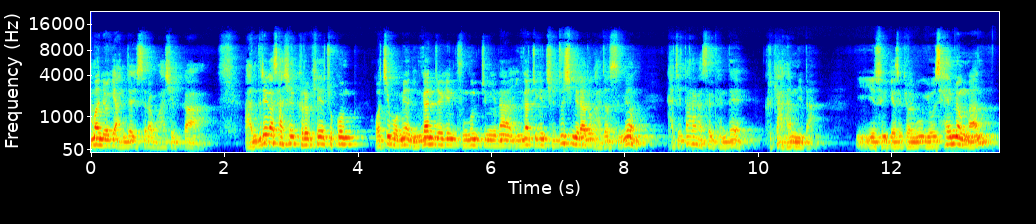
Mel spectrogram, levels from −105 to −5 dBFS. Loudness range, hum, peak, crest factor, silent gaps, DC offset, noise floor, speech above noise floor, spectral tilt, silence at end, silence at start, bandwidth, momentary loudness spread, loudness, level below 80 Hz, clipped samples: 7 LU; none; -10 dBFS; 18 dB; none; under 0.1%; -63 dBFS; 35 dB; -5 dB/octave; 0 s; 0 s; 13 kHz; 16 LU; -28 LUFS; -68 dBFS; under 0.1%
